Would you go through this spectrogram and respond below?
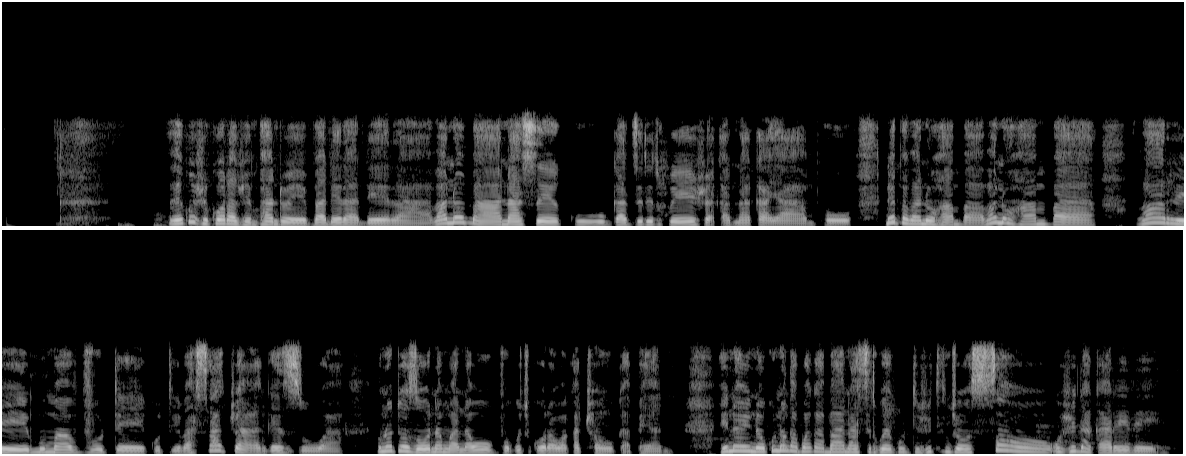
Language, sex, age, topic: Ndau, male, 25-35, education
